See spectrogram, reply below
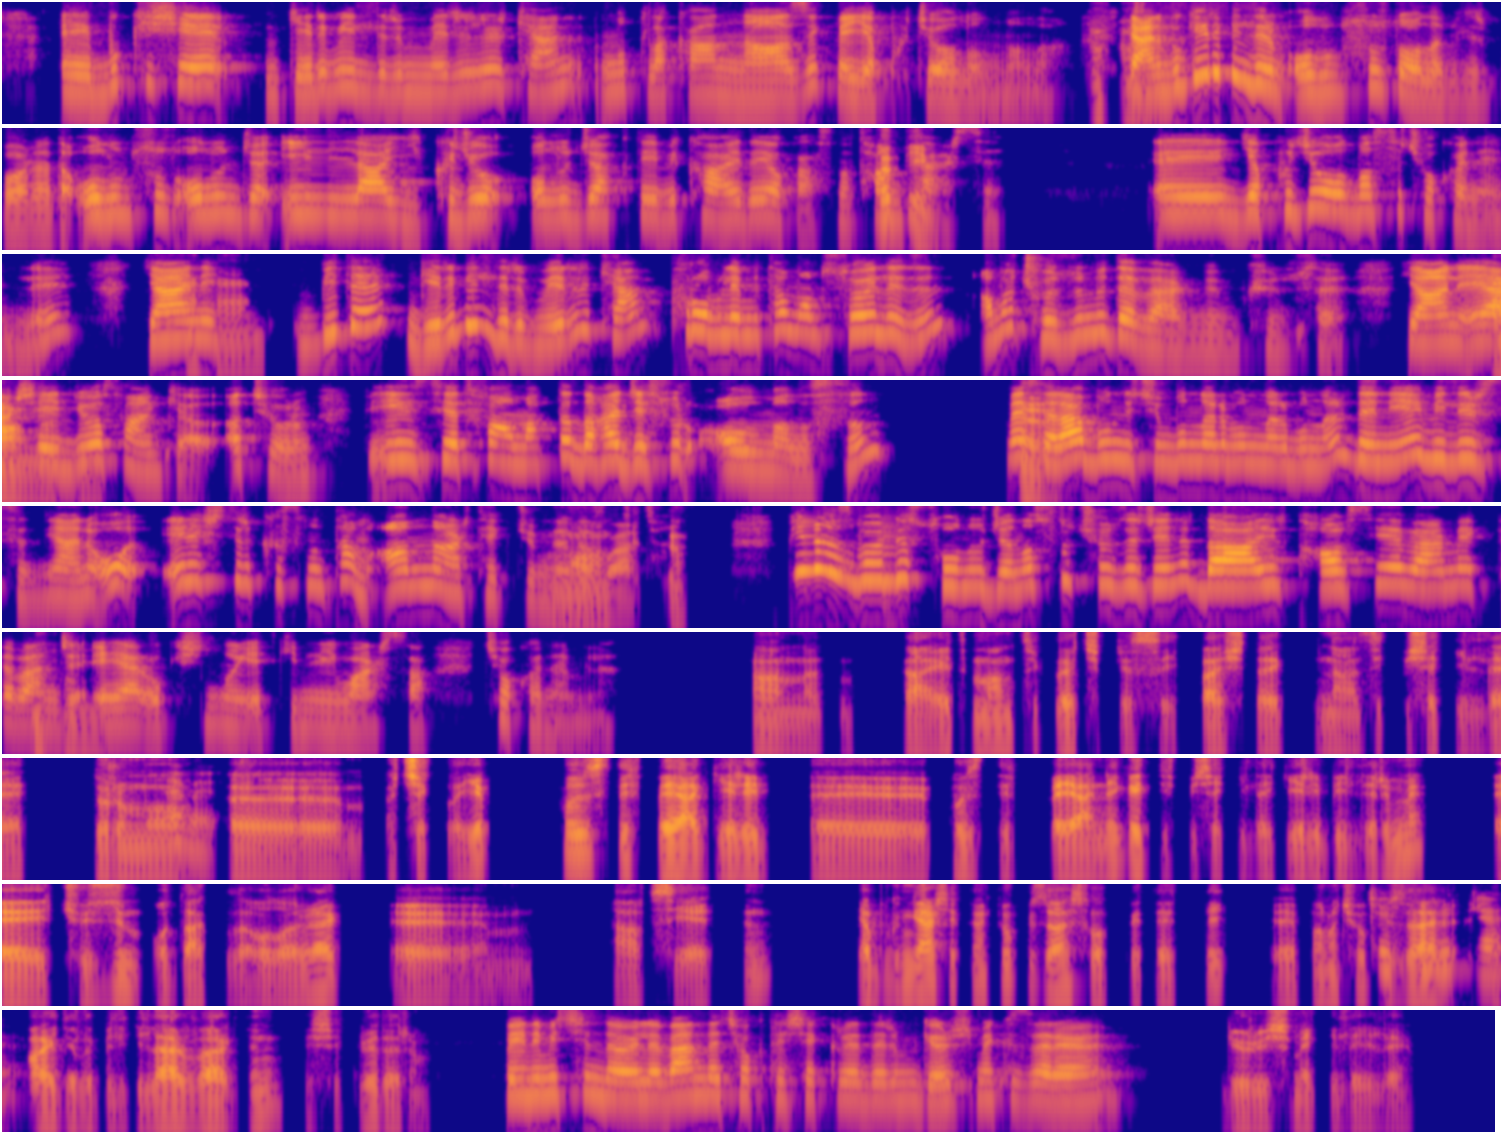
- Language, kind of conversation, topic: Turkish, podcast, Geri bildirim verirken nelere dikkat edersin?
- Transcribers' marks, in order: other background noise; tapping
